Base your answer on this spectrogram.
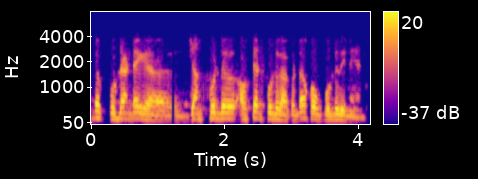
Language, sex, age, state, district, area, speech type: Telugu, male, 30-45, Telangana, Peddapalli, rural, conversation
